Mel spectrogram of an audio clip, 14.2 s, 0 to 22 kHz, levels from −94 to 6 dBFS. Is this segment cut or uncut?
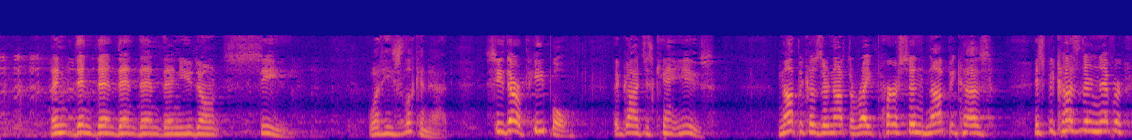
cut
